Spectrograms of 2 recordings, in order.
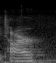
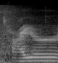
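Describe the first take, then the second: First: It is said in a Pittsburgh accent, like 'tar'. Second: It is said in a standard accent, like 'tire'. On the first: "I say tar" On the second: "Instead of saying tire"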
